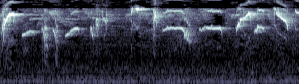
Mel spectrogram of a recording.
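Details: A Javan white-eye of the Wiklus Wiksar type sings to provoke other white-eyes: high, sliding whistles and quick chirps in short, bright phrases with brief pauses.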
